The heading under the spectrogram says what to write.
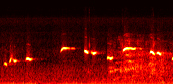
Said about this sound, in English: If you're ever struggling, just try to whistle.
